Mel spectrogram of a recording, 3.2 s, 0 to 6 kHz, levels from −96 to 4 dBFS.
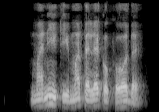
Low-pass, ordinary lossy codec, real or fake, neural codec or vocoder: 5.4 kHz; AAC, 24 kbps; fake; codec, 16 kHz, 4 kbps, FreqCodec, larger model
